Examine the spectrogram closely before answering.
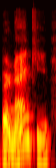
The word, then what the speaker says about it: Bernanke: Yeah, Bernanke.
